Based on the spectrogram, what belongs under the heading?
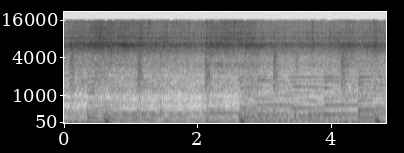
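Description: Chopped onions, curry leaves, green chillies and ginger-garlic paste sizzling in hot oil in a kadai while a wooden spatula stirs them. The paste is being fried until its raw smell is gone. Three dull low thumps come about two seconds apart.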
